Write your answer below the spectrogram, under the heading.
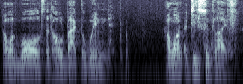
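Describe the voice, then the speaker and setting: An actor playing a brash, roguish young pirate sailor with a cocky, plain-spoken way of talking in a video game cutscene. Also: male voice, lowish voice, steady tone, measured pace, husky. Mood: earnest, frustrated.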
